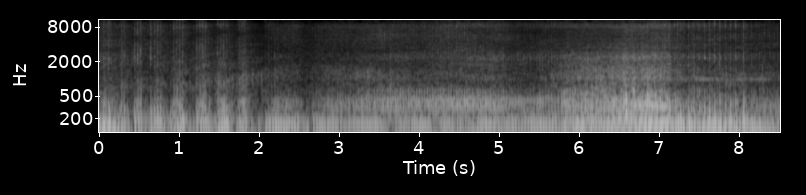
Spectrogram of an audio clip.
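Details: Cheap Amazon quad, small single with bigger carburetor, cold air intake and stock exhaust, ridden by a 200-pound rider; chops along then pulls into smooth rising revs without stumbling or popping; normal running under load.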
